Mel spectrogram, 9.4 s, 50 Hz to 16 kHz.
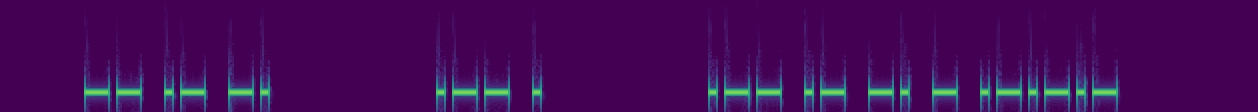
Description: Morse code, heard as a keyed tone, about 20 wpm, 700 Hz. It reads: MAN WE WANT.
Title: 3x Word-Spacing - Sentences from Top 200 Words - 20wpm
